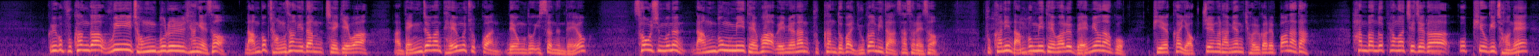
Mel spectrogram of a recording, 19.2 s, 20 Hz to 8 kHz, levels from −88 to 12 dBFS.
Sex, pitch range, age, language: male, 145-205 Hz, 30-49, Korean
